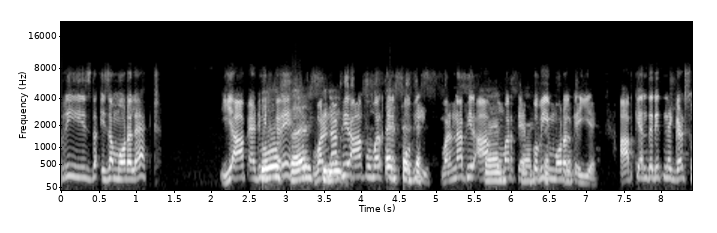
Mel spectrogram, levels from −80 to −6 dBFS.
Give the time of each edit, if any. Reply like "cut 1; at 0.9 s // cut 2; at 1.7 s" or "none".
none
